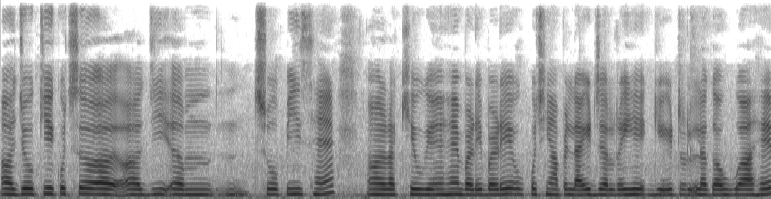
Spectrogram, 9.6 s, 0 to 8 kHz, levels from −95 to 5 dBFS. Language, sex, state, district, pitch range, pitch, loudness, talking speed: Hindi, female, Chhattisgarh, Bastar, 205-225 Hz, 215 Hz, -15 LUFS, 180 wpm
